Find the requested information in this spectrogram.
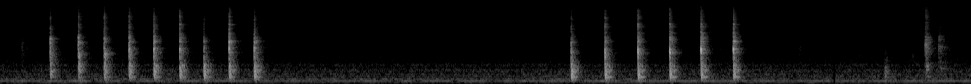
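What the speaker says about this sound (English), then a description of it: "Smacking hammer." A hammer smacks a surface in two quick runs of about eight sharp, evenly spaced blows each, close and crisp against a quiet background, followed by a couple of lighter taps at the end.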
